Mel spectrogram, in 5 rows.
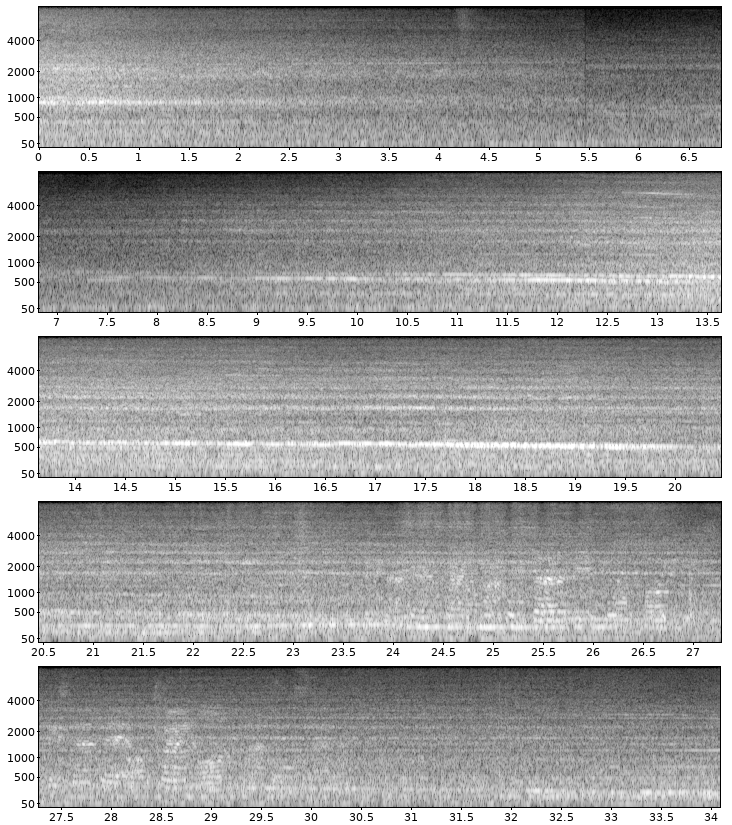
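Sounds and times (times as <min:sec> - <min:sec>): train whine falling in pitch: 0:00.0 - 0:05.4
train rumble: 0:00.0 - 0:05.6, 0:13.4 - 0:34.0.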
